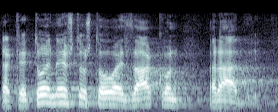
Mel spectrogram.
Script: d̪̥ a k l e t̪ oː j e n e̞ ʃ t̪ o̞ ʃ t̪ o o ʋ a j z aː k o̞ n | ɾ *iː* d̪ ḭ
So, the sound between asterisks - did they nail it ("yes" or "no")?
no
